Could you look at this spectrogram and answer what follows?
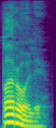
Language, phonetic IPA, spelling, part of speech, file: Russian, [pɐˈrolʲɪ], пароли, noun, Ru-паро́ли.ogg
- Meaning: nominative/accusative plural of паро́ль (parólʹ)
